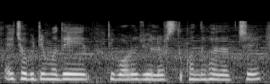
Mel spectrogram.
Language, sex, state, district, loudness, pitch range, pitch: Bengali, female, West Bengal, Alipurduar, -15 LUFS, 230-245 Hz, 235 Hz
